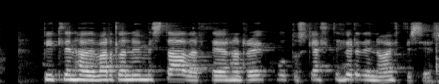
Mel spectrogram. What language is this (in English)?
Icelandic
